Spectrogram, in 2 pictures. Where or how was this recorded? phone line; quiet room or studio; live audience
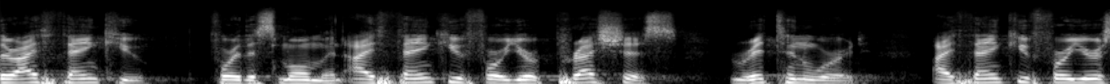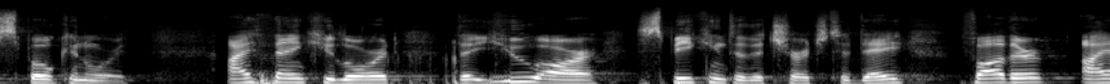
live audience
